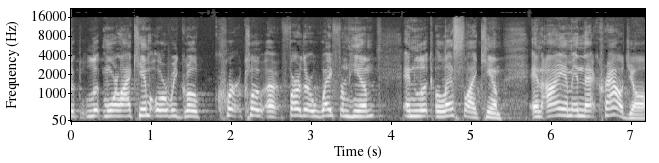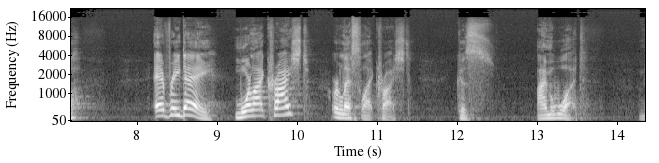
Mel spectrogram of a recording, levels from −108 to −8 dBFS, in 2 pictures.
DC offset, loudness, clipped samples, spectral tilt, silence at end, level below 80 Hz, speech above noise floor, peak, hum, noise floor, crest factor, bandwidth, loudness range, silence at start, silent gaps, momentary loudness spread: under 0.1%; -17 LUFS; under 0.1%; -4.5 dB/octave; 0 s; -64 dBFS; 41 dB; 0 dBFS; none; -57 dBFS; 18 dB; 17 kHz; 8 LU; 0 s; none; 13 LU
